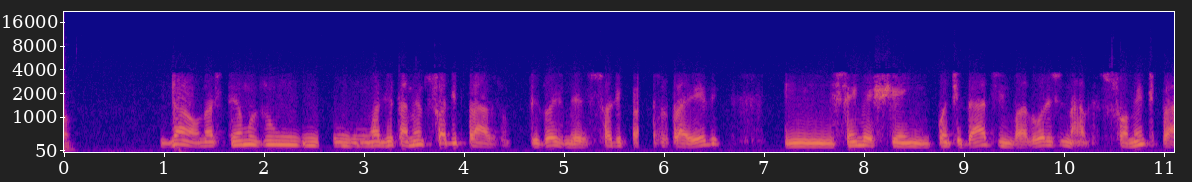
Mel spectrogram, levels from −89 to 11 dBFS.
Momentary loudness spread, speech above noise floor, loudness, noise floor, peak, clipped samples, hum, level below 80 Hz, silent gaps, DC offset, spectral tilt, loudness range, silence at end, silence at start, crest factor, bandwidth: 9 LU; 37 dB; -30 LUFS; -66 dBFS; -18 dBFS; under 0.1%; none; -66 dBFS; none; under 0.1%; -8 dB/octave; 2 LU; 0 s; 0 s; 12 dB; 6.2 kHz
